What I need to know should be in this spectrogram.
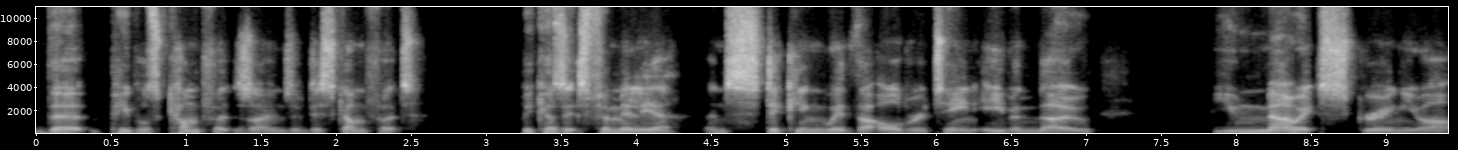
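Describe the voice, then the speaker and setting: A man's unremarkable speaking voice at medium pitch, moderate in pace, with fairly even intonation against a quiet background. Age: 50s. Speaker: podcast host. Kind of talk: casual chat.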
